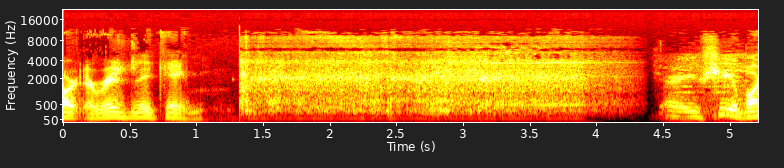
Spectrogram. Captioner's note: radio tuning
